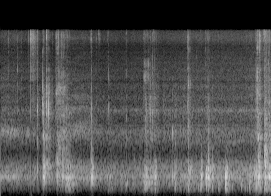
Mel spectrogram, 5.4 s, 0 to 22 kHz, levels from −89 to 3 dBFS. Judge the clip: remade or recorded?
recorded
